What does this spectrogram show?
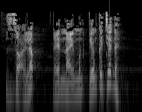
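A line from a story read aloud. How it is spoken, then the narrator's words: Furious shouting. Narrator (Vietnamese): Túc Xá giận dữ đến lồng lộn, chân giận trợn ngược, dậm chân trợn ngược mắt quát tháo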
